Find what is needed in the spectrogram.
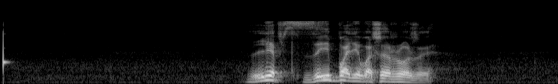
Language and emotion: Russian, angry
